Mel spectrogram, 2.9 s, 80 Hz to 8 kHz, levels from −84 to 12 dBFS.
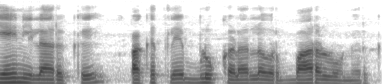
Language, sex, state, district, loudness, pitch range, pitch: Tamil, male, Tamil Nadu, Namakkal, -20 LUFS, 120-140 Hz, 130 Hz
